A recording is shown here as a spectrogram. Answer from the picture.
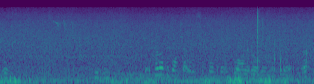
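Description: Faint voices of people talking, unclear, over steady outdoor background noise, with a single sharp click about five seconds in.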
